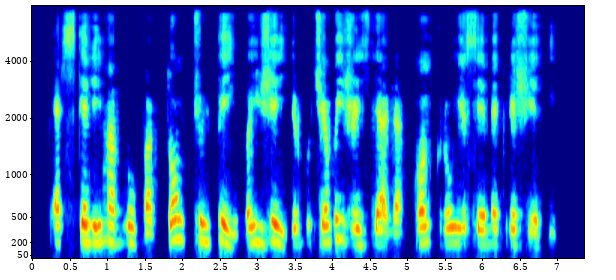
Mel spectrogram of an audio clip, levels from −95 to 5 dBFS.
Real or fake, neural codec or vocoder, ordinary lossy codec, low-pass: fake; vocoder, 44.1 kHz, 128 mel bands every 256 samples, BigVGAN v2; AAC, 32 kbps; 7.2 kHz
